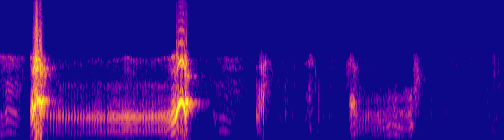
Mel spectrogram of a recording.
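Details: Walter, a house dog unhappy about waking at noon, lets out two loud barks joined by a low sustained growling whine, then softer grumbles and short muffled sounds fading to quiet.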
